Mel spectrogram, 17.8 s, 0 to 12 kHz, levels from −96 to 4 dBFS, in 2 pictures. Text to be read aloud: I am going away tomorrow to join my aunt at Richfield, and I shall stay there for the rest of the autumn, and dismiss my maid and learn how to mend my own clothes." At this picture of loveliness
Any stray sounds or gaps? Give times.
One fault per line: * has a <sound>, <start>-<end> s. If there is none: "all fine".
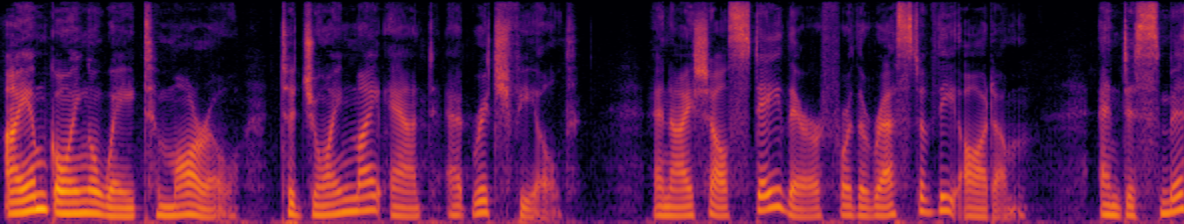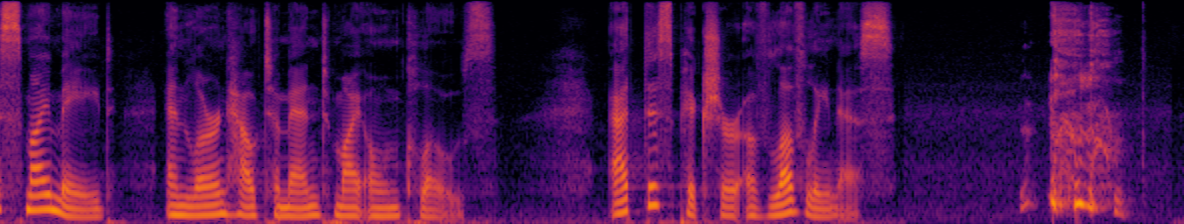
* has a cough, 16.5-17.5 s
